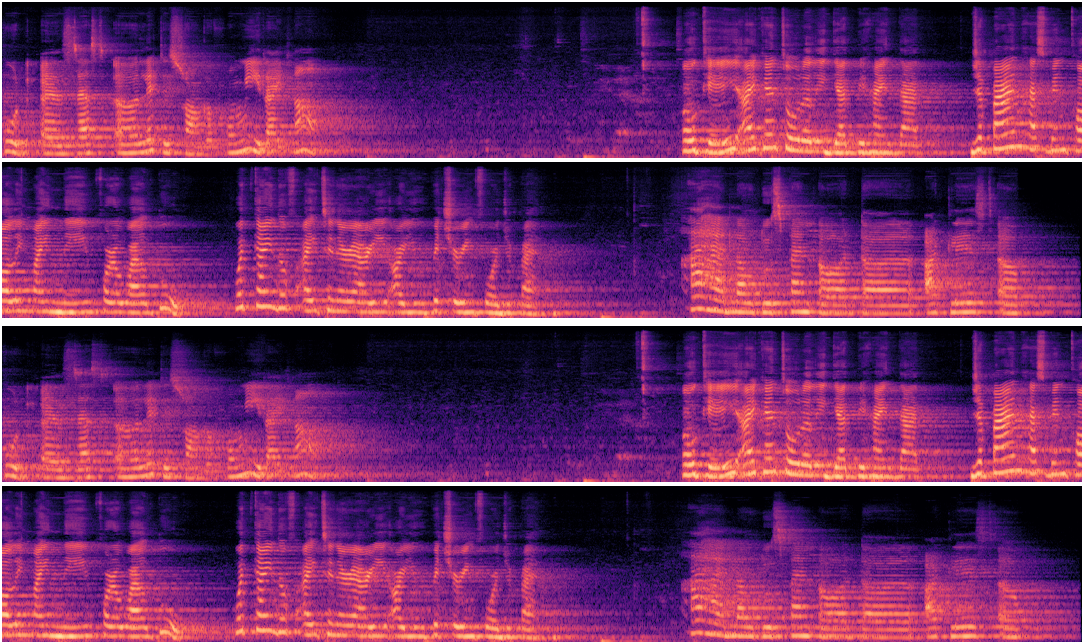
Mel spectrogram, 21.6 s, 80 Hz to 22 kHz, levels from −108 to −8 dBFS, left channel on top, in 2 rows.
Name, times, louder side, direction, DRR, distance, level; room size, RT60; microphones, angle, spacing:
voice 1, 0.0-3.2 17.6-21.0, left 2 dB, 45° left, 4 dB, 0.8 m, -28 dB
voice 2, 6.8-9.2 9.7-12.6 13.1-16.3, equal, ahead, 10 dB, 0.5 m, -24 dB
25.0 x 8.6 x 5.1 m, 2.3 s
head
